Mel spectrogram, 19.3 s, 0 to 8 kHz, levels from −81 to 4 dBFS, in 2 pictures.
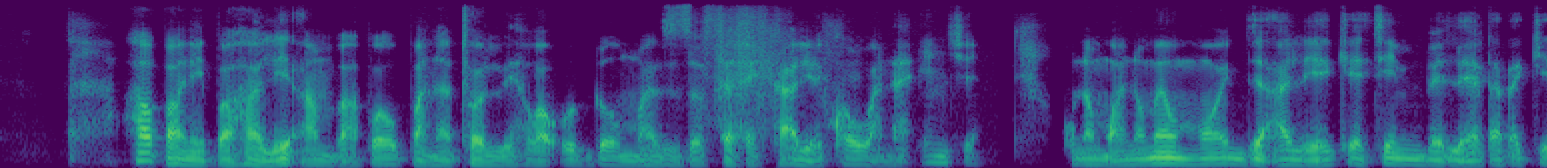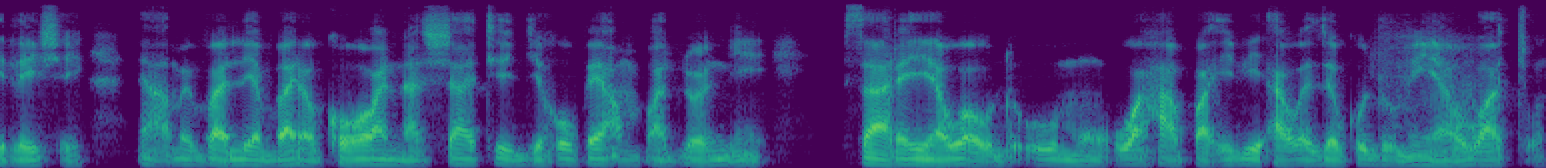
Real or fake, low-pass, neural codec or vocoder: fake; 7.2 kHz; codec, 16 kHz, 0.8 kbps, ZipCodec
